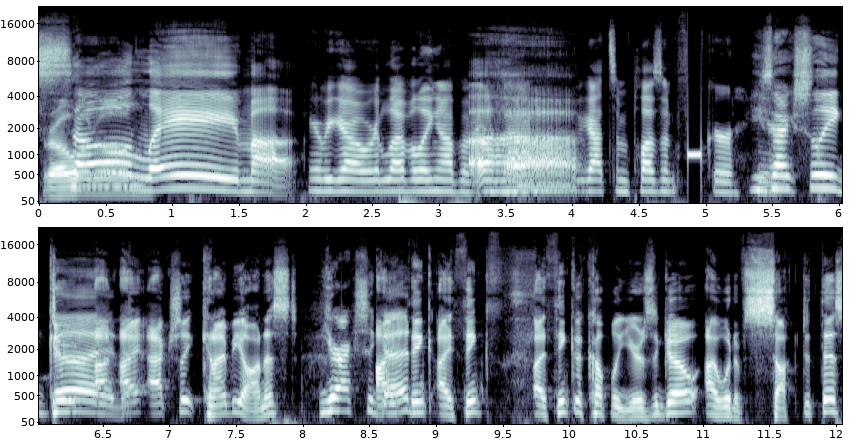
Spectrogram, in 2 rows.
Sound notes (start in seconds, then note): 4.8 beep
